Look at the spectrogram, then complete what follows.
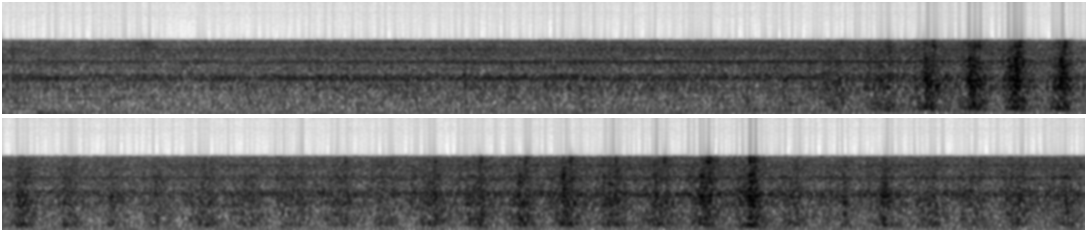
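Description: Small Cosmos metal lathe running at low speed, taking a roughing cut on rusty steel bar stock. From about four seconds in, the cut comes and goes as a rhythmic scraping about three times a second over the steady hum of the machine. This is the tool biting on the hard rust layer of stock that is not yet round.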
